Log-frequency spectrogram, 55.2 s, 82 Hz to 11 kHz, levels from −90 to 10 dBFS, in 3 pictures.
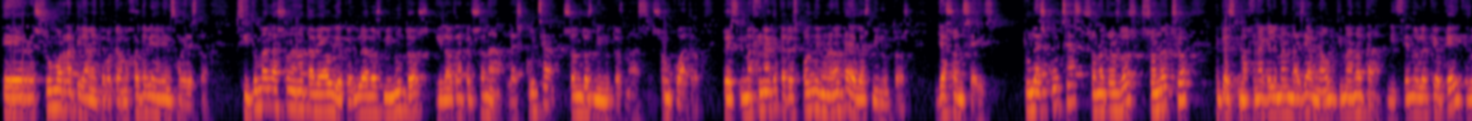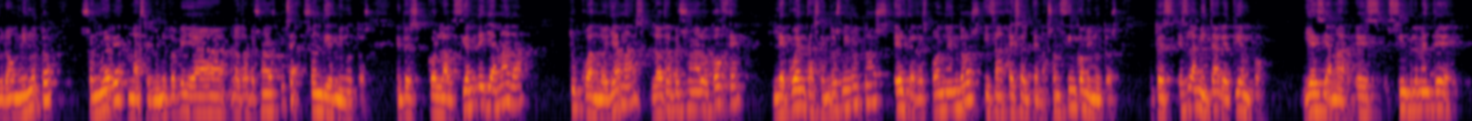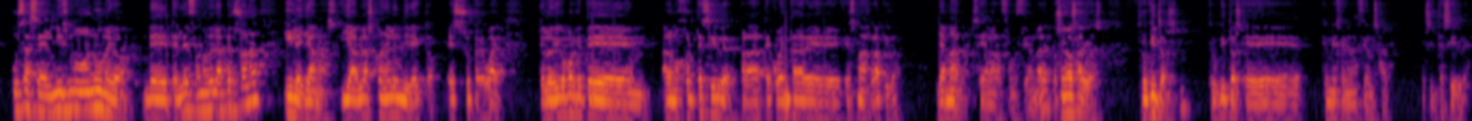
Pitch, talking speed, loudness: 135 Hz, 205 wpm, -28 LUFS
